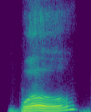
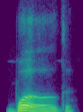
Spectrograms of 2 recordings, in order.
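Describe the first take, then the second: First: The word ends without a d sound. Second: The word ends with a clear d sound. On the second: "British English"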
